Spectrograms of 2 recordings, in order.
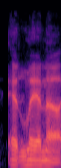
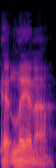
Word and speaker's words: Atlanta: We say Atlanta. If you're from Atlanta, you say Atlanta. Like there that second T isn't there. It's just Atlanta.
